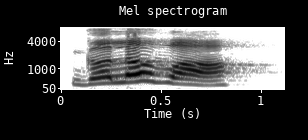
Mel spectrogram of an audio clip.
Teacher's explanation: G, o, l, o, v, a, and a is stressed and these 2 o are unstressed. So, these unstressed o will be pronounced as a. So, g, l, va, galava.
